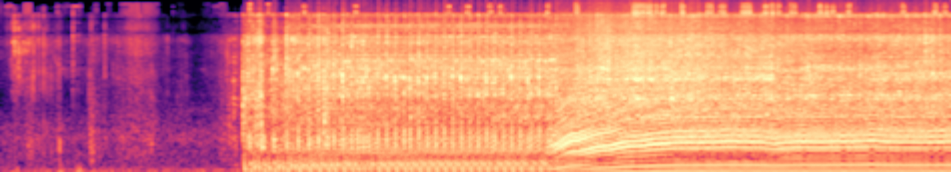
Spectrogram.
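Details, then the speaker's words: Mantis Mini Tiller two-stroke with new carburetor and fuel line, after carb adjustment, tilling yard soil with some rocks: fires, climbs to a clean steady high buzz holding pitch while digging; pulls strongly under load. "All right. So, we're just going to till this little area here. See how well it does."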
